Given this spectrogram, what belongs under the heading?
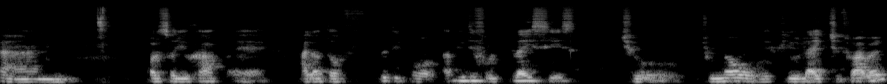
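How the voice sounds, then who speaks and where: Speaking in a Spanish accent, a man goes at a fairly slow pace with long, frequent pauses. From southern Argentina, Neuquén province. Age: 30s. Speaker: language learner. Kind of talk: interview. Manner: halting, many hesitations.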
